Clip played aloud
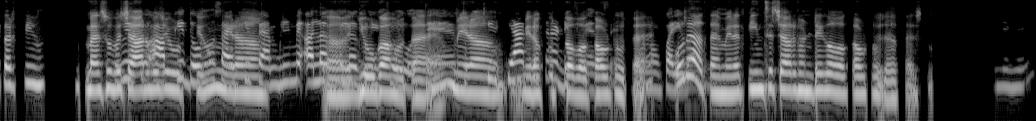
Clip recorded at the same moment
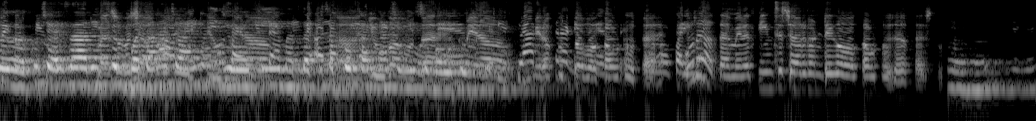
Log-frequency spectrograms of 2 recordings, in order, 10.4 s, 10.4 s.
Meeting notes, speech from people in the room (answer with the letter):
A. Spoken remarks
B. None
A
